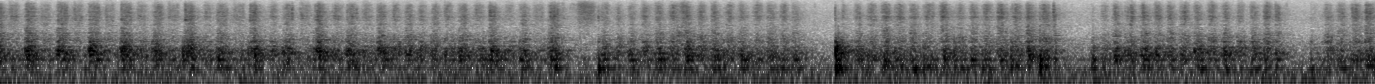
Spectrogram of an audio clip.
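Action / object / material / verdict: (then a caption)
scrape / bar of soap / soap / none. Fingernails scrape a solid white bar of soap held in the hands, with shavings falling away. A steady, rapid rasping and scratching runs throughout, dipping briefly around the middle and near the end before resuming.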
